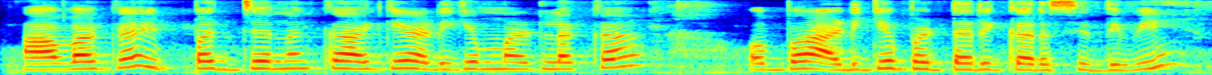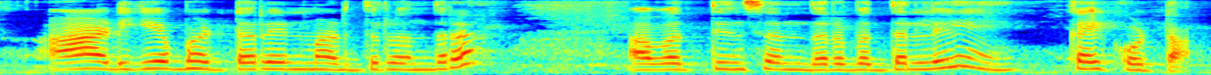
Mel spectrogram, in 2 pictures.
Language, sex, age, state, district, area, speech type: Kannada, female, 18-30, Karnataka, Bidar, urban, spontaneous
